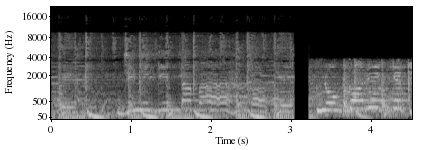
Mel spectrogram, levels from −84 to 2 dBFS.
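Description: At 3.03 s the sound drops out for about 0.19 s, then resumes through a different-sounding path until the end. After the gap nothing remains above 3.8 kHz, so the audio turns dull and boxy, the level shifts by around 5 dB, and a new noise floor appears roughly 35 dB below the signal. This is likely an input switched to a poorer device, such as a headset in call mode, with its narrower band, its own tone and its own background noise.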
